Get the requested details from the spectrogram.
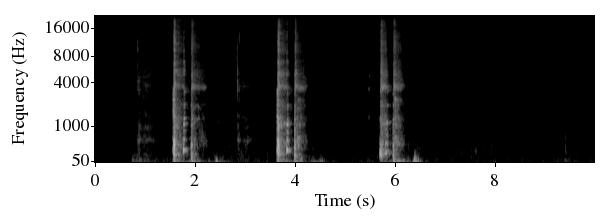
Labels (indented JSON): {
  "expert_labels": [
    {
      "quality": "good",
      "cough_type": "dry",
      "dyspnea": false,
      "wheezing": false,
      "stridor": false,
      "choking": false,
      "congestion": false,
      "nothing": true,
      "diagnosis": "upper respiratory tract infection",
      "severity": "mild"
    }
  ],
  "age": 43,
  "gender": "male",
  "respiratory_condition": false,
  "fever_muscle_pain": false,
  "status": "healthy"
}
